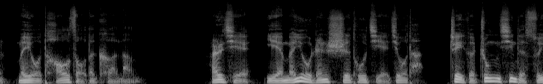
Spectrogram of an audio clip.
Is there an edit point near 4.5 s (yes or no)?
yes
